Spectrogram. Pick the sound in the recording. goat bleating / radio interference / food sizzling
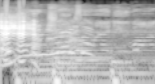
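goat bleating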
